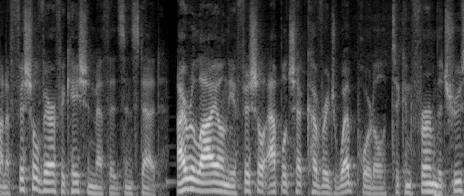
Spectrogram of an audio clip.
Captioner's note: speak with a firm and serious tone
